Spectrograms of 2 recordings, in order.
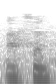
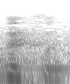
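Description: The two takes are said the same way.

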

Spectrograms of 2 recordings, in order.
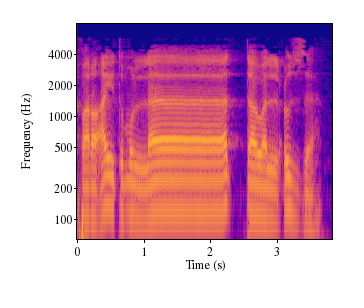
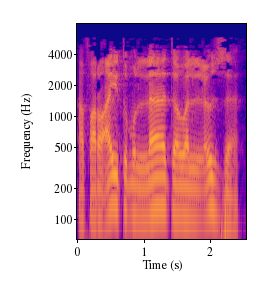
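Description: First: The t in lata is doubled, after a lengthened vowel. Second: The t in lata is single, with a normal vowel. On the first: This is a rare, irregular reading. The speaker calls it wrong. "Kalau dengan tasydid bacanya" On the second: This is the well-known, widely accepted reading. The speaker calls it right. "Dengan tanpa tasydid. Biasa"

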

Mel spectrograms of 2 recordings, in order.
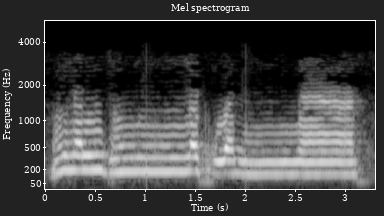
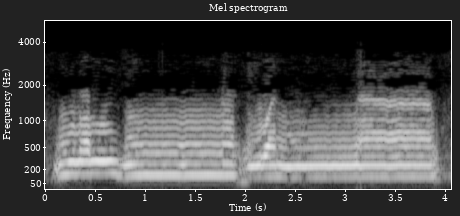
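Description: First: It is recited quickly with shorter sounds. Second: It is recited at a moderate pace. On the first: "ولما نقرأ بالحذف ... قصر الصوت زيادة" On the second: "ولما نقرأ بالتسوير ... بصر الصوت قليلا"

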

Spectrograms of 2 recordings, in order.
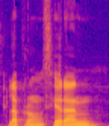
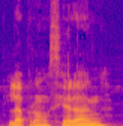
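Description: No difference in how they are said.

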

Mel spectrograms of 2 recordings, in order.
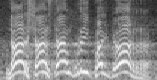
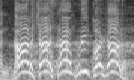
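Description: First: The phrase is spoken more slowly. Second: The phrase is spoken quickly. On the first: "慢点" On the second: "英国话速度快的不能放慢了"

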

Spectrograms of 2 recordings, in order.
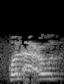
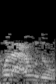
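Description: First: The last word ends on a bare consonant. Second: The last word ends with a short vowel. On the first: The speaker calls it wrong. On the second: The speaker calls it right.

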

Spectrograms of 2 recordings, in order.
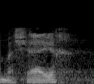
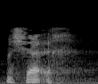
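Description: First: The middle sound is a y sound. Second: The middle sound is a glottal stop. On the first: The speaker calls it right. "تقول مشايخ" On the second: The speaker calls it wrong. "من الخطأ أن تقول مشائخ، مشائخ هذا غلط"

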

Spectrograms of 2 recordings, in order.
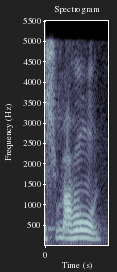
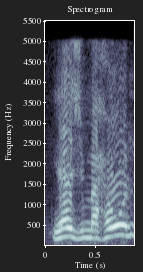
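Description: First: The j is softened into a hissing sh. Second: The j is a full stop, sound held back. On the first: The speaker calls it wrong. "انت بتقول يشمحون" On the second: The speaker calls it right. "احنا قلنا ايه يجمحون"

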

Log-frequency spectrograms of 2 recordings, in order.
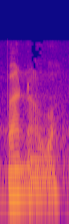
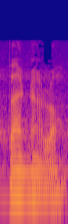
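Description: First: The phrase is clipped and mumbled into two syllables. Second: The phrase is clipped and mumbled into two syllables.

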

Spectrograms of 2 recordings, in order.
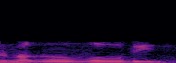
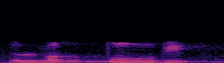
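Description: First: The emphatic consonant is a dh-like fricative. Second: The emphatic consonant is a d-like stop. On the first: The speaker calls it wrong. "ما هو المغضوب" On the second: The speaker calls it right. "يقال مغضوب"

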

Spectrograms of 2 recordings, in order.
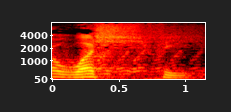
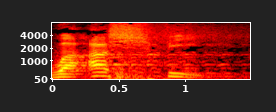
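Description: First: The glottal stop drops and the words merge. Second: A glottal stop separates the two words. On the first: The speaker calls it right. "ini baca washfi" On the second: The speaker calls it wrong. "enggak hilang hamzanya. Tetap kamu katakan wa ashfi"

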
